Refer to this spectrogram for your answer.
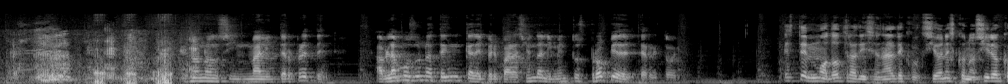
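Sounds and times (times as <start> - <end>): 
pig grunting and oinking: 0.0 - 2.1
speech: 2.0 - 7.0, 7.8 - 10.0.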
